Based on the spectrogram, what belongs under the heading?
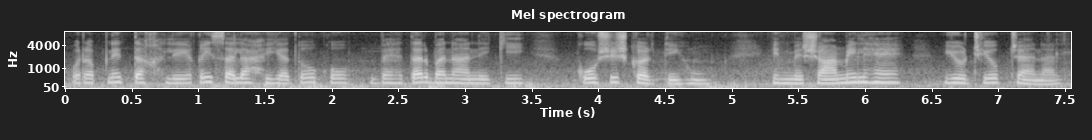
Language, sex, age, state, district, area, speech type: Urdu, female, 30-45, Delhi, North East Delhi, urban, spontaneous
